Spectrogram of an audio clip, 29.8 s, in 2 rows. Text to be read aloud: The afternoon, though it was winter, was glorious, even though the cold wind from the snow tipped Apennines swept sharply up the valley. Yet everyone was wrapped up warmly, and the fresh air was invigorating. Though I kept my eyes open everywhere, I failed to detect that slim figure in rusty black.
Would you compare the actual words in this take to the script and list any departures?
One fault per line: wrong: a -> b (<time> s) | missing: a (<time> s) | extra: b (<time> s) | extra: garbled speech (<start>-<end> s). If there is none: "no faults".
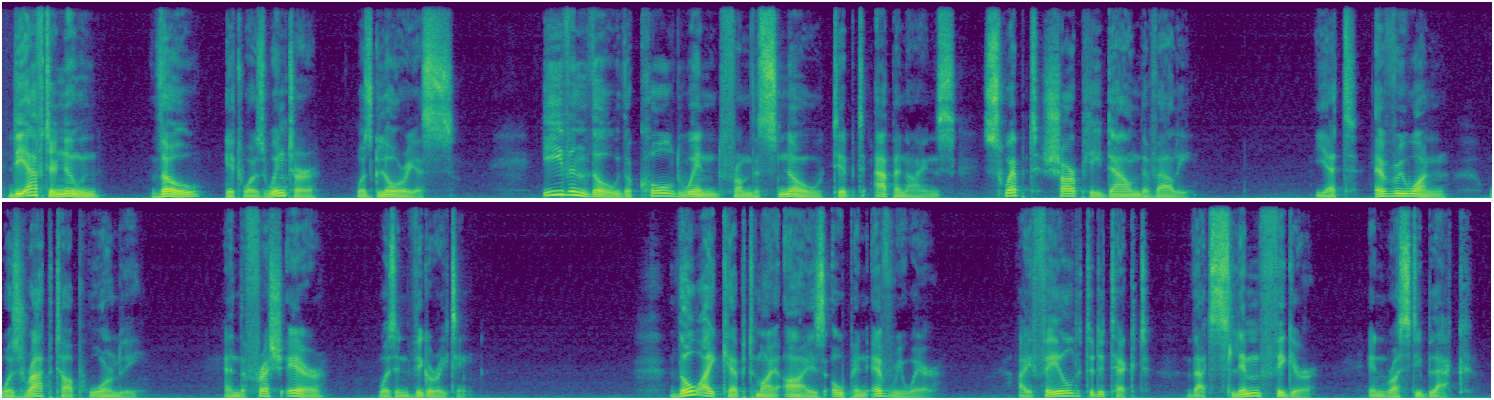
wrong: up -> down (11.0 s)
